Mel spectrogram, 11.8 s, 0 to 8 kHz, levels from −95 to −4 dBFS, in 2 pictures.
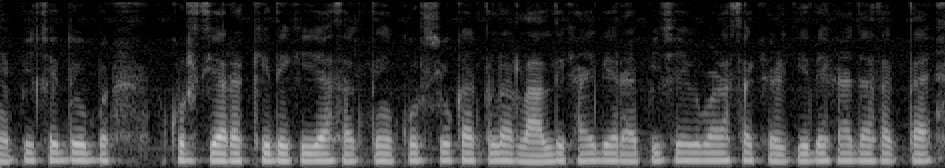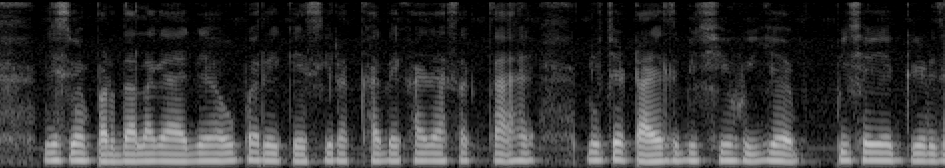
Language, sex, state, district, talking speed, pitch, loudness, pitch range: Hindi, male, Chhattisgarh, Sukma, 240 wpm, 135 Hz, -35 LUFS, 130-140 Hz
